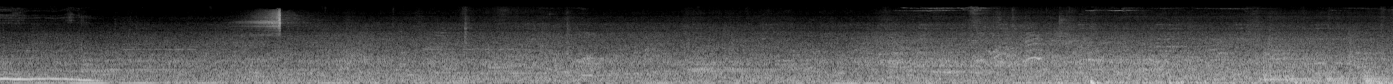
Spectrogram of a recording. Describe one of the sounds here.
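Footsteps walk on a hard floor.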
